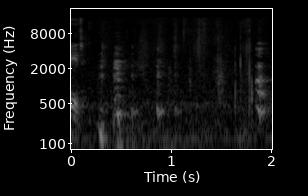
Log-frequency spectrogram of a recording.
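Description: A young girl's short, breathy giggles, faint and broken up, with light clicks and rustles as she moves away from the microphone.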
